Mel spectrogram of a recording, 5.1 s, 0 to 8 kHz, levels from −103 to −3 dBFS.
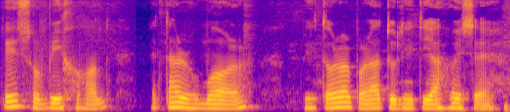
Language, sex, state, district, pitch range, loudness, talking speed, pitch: Assamese, male, Assam, Sonitpur, 115-135 Hz, -17 LUFS, 105 wpm, 120 Hz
